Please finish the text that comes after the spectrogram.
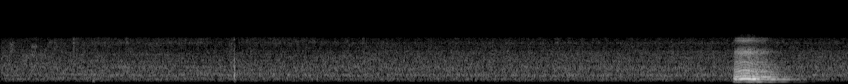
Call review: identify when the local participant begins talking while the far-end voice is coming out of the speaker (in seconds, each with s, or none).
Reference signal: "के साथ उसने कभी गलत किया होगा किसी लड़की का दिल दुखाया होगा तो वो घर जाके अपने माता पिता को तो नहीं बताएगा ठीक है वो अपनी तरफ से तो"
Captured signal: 7.4 s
